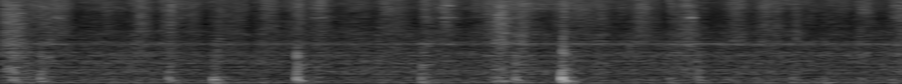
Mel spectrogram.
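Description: Pizza dough being kneaded by hand in a glass bowl: irregular soft, dull thuds and pats as the dough is folded and pressed down against the bowl. The loudest press comes a little before the three-second mark.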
